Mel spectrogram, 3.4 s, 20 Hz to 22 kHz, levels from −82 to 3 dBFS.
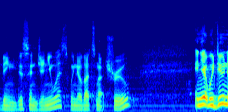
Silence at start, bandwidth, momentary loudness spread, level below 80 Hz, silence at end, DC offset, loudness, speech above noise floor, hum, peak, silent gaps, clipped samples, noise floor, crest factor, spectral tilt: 0 s; 11.5 kHz; 18 LU; -66 dBFS; 0 s; under 0.1%; -31 LUFS; 29 dB; none; -8 dBFS; none; under 0.1%; -59 dBFS; 24 dB; -6 dB/octave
